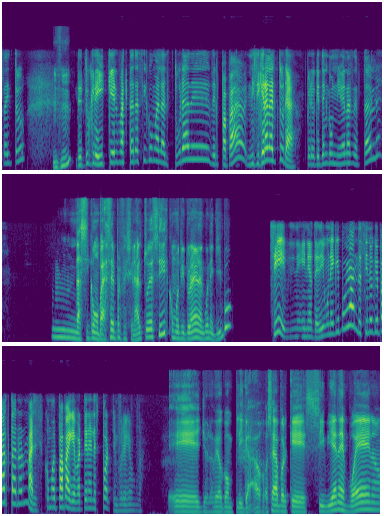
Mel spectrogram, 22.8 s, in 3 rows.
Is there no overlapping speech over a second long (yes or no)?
yes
